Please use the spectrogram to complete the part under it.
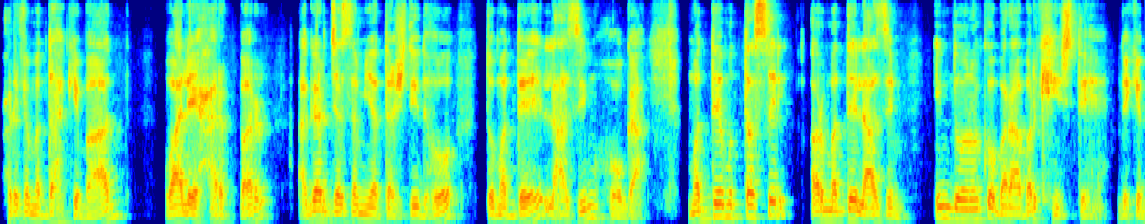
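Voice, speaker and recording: A man's voice: lowish voice, lively intonation, dark tone. Patient man teaching Quran reading. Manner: patient, spells out letters slowly and repeats drills. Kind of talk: step-by-step Quran lesson.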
